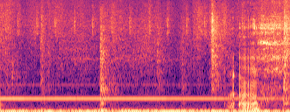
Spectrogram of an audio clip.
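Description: A steady electric buzzing tone hums without a break from start to finish, holding one even pitch at moderate loudness, with a few soft knocks and rustles around it and no talking.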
